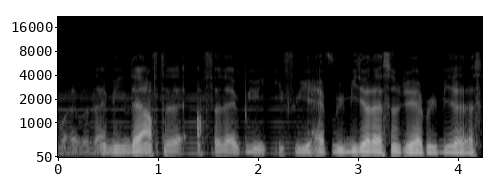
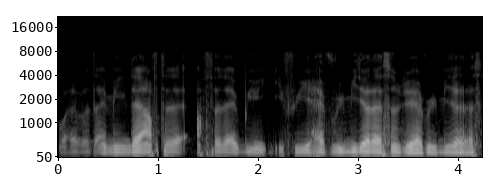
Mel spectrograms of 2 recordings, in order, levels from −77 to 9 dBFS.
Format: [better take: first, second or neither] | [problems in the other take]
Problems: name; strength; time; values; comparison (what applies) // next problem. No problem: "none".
second | noise reduction (neural mask model RNNoise)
